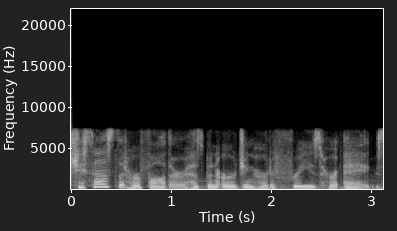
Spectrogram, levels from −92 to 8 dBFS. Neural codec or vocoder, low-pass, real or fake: none; 7.2 kHz; real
